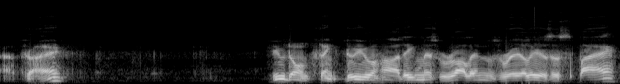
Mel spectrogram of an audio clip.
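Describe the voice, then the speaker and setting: An actor playing an anxious, lovesick army colonel in an old radio drama, speaking in an earnest, halting way. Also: male voice, lowish voice. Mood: troubled. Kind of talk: 1940s radio acting. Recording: dull lo-fi old radio recording.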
